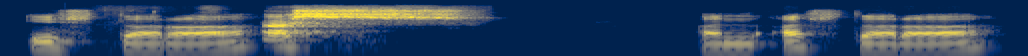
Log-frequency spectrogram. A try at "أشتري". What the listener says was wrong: أشتري. So yeah, it's not alif maksura, it's not dots. Alif maksura is dotless, yeah.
